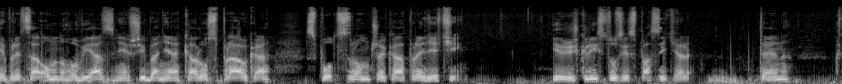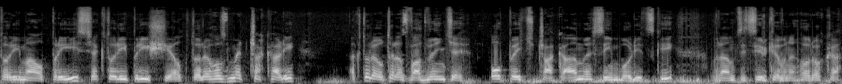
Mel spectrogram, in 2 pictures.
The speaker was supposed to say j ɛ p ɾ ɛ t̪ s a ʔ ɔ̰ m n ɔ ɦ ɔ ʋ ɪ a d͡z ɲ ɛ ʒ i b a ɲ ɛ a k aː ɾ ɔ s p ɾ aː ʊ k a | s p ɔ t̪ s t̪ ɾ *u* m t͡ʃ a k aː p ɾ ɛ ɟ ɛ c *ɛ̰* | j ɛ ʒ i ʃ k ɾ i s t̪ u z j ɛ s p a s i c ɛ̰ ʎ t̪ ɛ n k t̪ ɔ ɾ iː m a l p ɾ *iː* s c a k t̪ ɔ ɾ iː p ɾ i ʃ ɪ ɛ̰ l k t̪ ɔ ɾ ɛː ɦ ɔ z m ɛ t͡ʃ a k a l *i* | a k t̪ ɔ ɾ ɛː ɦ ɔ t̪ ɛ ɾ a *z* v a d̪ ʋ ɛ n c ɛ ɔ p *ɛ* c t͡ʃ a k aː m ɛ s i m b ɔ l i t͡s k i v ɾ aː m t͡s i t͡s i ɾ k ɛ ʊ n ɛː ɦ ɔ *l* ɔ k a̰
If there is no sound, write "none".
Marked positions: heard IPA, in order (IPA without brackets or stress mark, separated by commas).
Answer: ɔ, ḭ, iː, i, z, ɛ, ɾ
